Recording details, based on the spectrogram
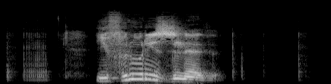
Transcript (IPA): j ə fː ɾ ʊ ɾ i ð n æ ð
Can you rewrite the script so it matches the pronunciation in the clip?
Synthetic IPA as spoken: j ə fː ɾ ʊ ɾ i z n æ ð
